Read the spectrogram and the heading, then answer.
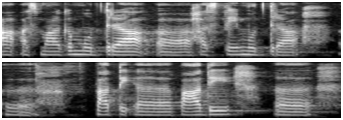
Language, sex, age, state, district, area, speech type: Sanskrit, female, 18-30, Kerala, Malappuram, rural, spontaneous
